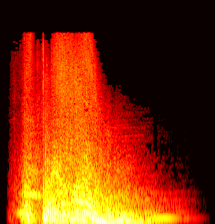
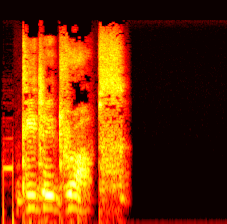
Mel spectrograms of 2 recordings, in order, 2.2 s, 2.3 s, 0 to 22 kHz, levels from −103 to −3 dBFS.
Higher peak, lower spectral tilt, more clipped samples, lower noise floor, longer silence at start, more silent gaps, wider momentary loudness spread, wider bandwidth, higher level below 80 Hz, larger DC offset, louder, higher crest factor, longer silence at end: about the same, -2 dBFS vs 0 dBFS; first, -7.5 dB/octave vs 0.5 dB/octave; neither; second, -38 dBFS vs -83 dBFS; first, 0.15 s vs 0 s; neither; first, 19 LU vs 6 LU; second, 13 kHz vs 15.5 kHz; first, -18 dBFS vs -58 dBFS; neither; second, -16 LUFS vs -13 LUFS; about the same, 12 dB vs 16 dB; second, 0.45 s vs 1 s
